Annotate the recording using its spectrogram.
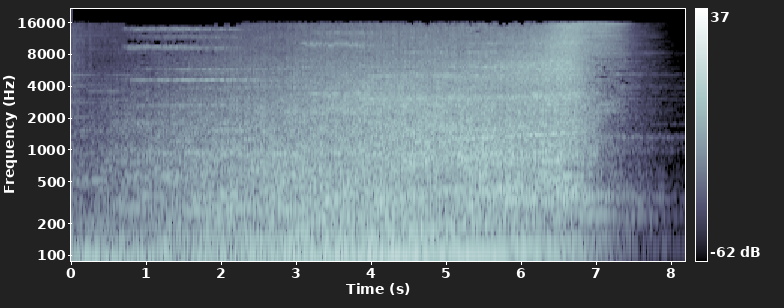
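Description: Outro sound effect: a deep bass rumble under a rush of noise that swells and rises in pitch, then fades out quickly about seven seconds in.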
